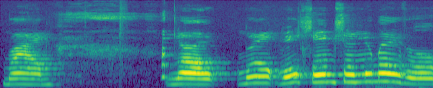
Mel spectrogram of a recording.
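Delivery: loud, slow, mock talking through a full mouth. Describing a film scene, imitating the Home Alone cop with mouth full. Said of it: "he's like got his mouth full of a donut".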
